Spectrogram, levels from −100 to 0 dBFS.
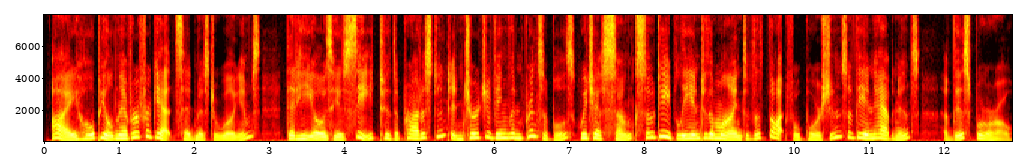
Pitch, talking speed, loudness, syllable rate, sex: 220 Hz, 180 wpm, -18 LUFS, 4.6 syllables/s, female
